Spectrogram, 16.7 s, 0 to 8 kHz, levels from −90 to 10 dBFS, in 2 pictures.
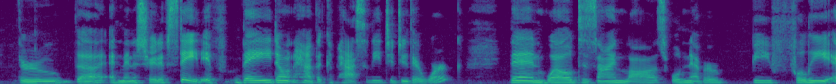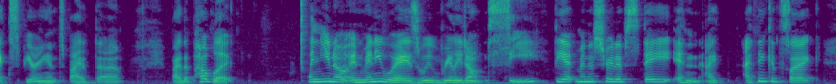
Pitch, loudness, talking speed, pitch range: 170 Hz, -24 LUFS, 170 wpm, 155-205 Hz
